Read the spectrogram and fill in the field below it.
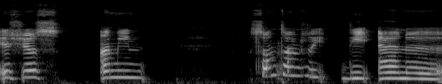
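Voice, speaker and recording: A woman with a high pitch speaks in a raised, projected voice at a fairly slow pace. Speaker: YouTuber reviewing DVD collection. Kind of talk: casual show-and-tell review. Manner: halting, many false starts.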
